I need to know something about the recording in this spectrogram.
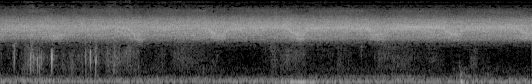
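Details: Loud chorus of many cicadas in woods along a creek, midsummer, warm and humid; a continuous high buzz swells and dips slowly, with a few footsteps early and faint low rumble.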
